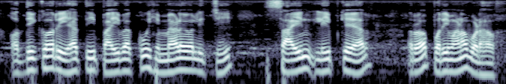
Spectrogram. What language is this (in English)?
Odia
